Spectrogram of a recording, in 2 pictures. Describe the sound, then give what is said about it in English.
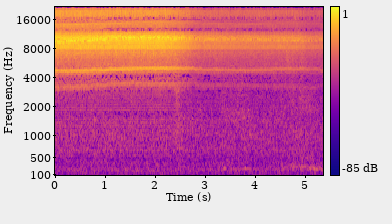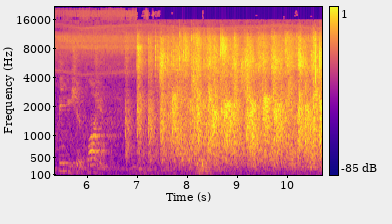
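Audience applause breaks out after a quiet, hissy stretch with a brief voice, following a man's testimony of faith in Jesus, quickly swelling into loud, dense, sustained clapping that continues to the end. “And truly what you're applauding, again, is the grace of Jesus Christ and the power of the Holy Spirit.”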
